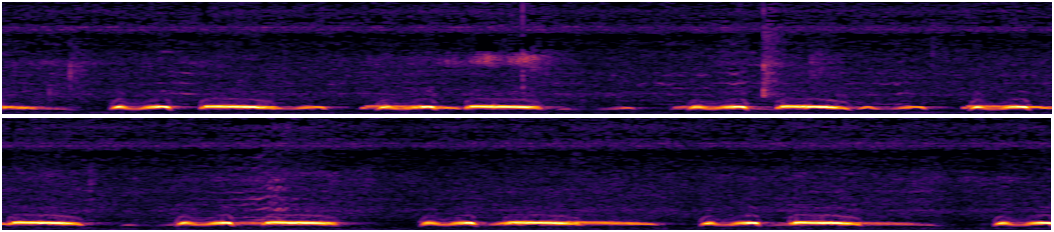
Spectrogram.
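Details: Spotted dove cooing as a decoy bird in cold-season trapping, with birds less aggressive; steady run of low, repeated coo phrases with stammered double notes, and faint high chirps in the background.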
